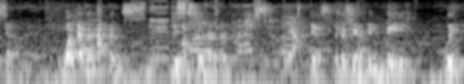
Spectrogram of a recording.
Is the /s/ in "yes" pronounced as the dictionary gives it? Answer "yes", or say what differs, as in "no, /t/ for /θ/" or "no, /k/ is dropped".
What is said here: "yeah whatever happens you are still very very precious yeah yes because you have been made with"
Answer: yes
